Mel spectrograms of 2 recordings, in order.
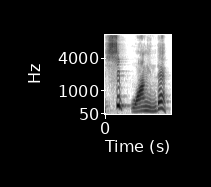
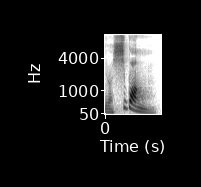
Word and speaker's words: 시왕: 10분의 왕, 시왕, 원래는 10왕인데 발음이 너무 세기 때문에 시왕, 이거 욕 같잖아요. 이런 시왕. 그래서 발음을 낮춰서 시왕이라고 부르는 거예요.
